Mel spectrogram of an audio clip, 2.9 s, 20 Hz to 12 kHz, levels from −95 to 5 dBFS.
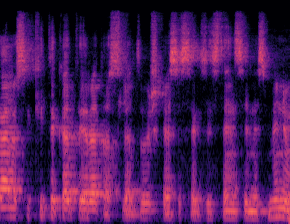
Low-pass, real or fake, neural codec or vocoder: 9.9 kHz; real; none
